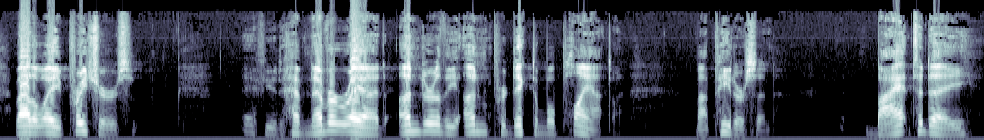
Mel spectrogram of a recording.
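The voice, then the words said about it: Speaker's own regional accent. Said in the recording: “I've got an accent, I know, but it's not that bad, is it?”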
